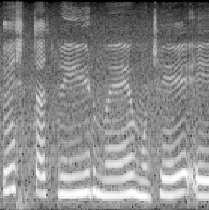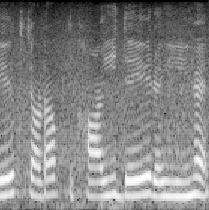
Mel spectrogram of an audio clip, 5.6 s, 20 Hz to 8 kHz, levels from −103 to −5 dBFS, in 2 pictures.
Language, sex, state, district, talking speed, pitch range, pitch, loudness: Hindi, female, Madhya Pradesh, Katni, 105 wpm, 220-250 Hz, 235 Hz, -10 LUFS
